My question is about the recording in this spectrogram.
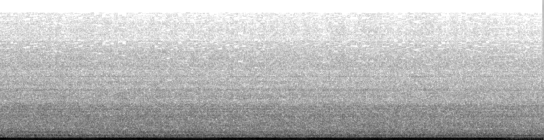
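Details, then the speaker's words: Exotic car after refitting the intake manifold, which leaked because two gaskets were stacked on one side: after a long crank, a steady, even engine note with no misses, surges or hissing. Runs smoothly; fixed. "Yay! Yay, it's fixed! Hooray!"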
